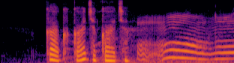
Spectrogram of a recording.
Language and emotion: Russian, neutral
